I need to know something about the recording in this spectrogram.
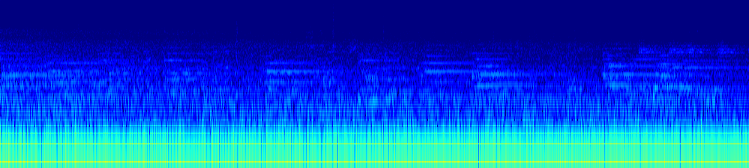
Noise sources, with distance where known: music from an unclear source

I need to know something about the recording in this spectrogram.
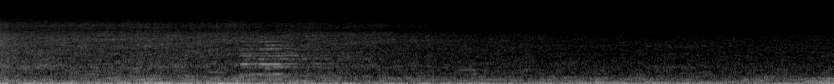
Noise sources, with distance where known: car horn, far

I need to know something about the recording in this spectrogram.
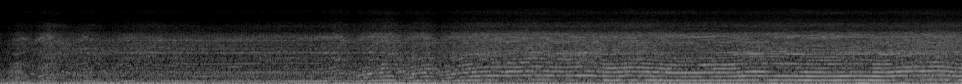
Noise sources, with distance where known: chainsaw

